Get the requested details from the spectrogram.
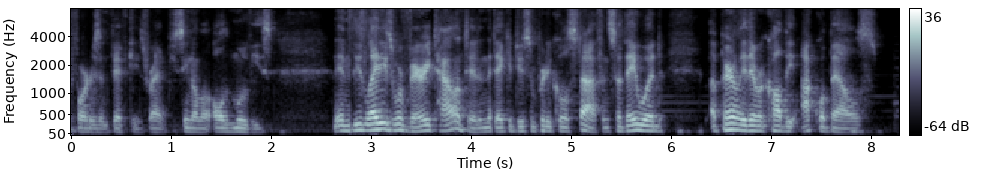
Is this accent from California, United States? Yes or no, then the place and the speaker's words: no; Texas, United States; I'm from Texas. I went to Texas State University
